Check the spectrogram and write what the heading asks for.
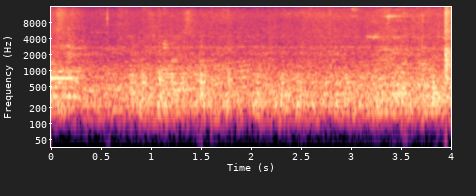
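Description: Steady rolling rumble of a Seoul Metro 4000-series subway train heard from inside the car as it runs through a tunnel, with one sharp click near the end.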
